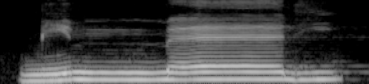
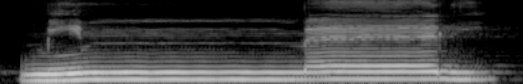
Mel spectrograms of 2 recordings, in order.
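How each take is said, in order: First: The merged nasal m is clipped short. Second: The merged nasal m is held long. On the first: The speaker calls it wrong. "The first mistake is to pronounce it without a time for the ghunna" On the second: The speaker calls it right. "So the right pronunciation is"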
